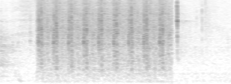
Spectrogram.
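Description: Spinning topic wheel ticking rapidly and evenly, about ten clicks a second, then stopping suddenly as it settles on a topic.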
